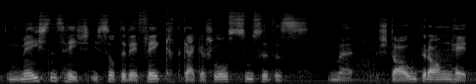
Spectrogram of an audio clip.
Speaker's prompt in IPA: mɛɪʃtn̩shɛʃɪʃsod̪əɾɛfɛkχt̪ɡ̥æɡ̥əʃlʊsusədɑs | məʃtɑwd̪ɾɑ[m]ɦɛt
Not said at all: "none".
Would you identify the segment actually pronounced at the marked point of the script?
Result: ŋ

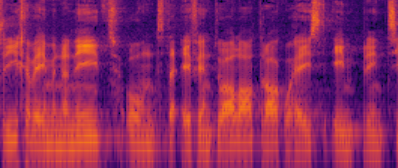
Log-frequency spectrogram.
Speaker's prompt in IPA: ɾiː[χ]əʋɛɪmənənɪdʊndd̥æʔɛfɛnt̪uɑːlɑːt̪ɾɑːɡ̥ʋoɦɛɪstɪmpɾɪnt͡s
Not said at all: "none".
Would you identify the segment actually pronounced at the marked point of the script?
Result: χ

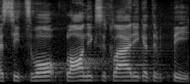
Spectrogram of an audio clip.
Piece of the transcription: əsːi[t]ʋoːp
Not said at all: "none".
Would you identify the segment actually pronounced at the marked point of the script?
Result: t͡s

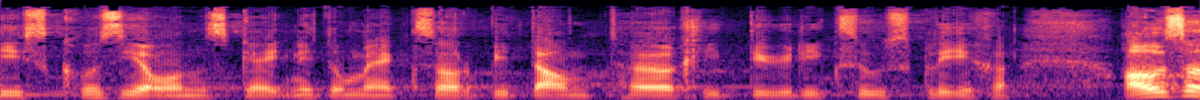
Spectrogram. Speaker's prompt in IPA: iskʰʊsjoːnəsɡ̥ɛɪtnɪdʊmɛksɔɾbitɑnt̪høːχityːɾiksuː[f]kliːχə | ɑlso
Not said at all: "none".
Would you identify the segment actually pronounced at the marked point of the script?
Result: s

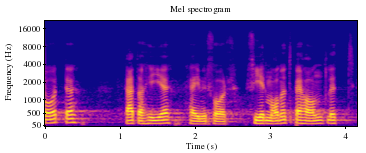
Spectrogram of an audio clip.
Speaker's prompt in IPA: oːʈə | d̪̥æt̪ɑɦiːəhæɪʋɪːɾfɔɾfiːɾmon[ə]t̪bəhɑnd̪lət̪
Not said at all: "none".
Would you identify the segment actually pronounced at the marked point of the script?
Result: ə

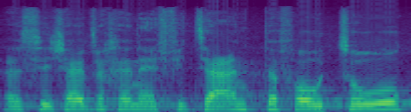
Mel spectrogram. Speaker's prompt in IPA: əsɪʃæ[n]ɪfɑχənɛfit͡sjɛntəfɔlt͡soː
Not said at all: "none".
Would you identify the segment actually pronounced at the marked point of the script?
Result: none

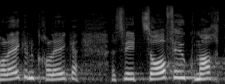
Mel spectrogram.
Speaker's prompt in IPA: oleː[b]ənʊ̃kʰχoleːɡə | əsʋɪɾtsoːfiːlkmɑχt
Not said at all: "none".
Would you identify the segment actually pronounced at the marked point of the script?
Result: ɡ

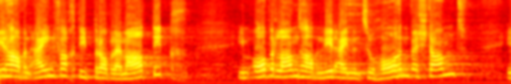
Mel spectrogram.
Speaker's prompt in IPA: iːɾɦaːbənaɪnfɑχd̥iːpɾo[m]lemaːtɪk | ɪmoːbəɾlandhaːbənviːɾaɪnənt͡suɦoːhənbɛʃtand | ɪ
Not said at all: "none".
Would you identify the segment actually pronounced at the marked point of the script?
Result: b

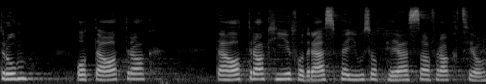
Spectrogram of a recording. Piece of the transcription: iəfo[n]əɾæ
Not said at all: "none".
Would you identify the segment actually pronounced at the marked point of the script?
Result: d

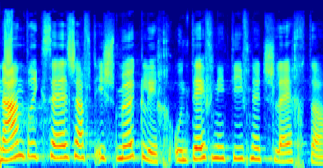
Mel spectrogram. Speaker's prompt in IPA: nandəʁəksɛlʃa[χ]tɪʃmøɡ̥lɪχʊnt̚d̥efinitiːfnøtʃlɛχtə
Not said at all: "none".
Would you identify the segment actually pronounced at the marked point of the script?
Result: f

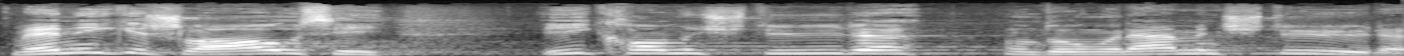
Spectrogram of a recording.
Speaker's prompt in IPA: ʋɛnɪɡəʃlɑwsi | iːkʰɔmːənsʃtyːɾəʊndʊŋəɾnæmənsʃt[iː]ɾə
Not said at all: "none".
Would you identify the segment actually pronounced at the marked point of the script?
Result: yː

